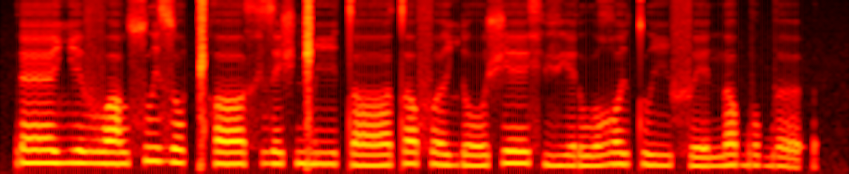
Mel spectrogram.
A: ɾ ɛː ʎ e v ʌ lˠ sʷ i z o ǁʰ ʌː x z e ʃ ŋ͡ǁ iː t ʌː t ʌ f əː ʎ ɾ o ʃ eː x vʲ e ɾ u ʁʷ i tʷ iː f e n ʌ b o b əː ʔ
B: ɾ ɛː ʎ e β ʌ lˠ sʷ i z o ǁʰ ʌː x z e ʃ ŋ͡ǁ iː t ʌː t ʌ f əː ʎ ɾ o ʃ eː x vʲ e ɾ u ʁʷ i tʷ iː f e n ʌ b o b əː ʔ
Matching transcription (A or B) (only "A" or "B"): A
